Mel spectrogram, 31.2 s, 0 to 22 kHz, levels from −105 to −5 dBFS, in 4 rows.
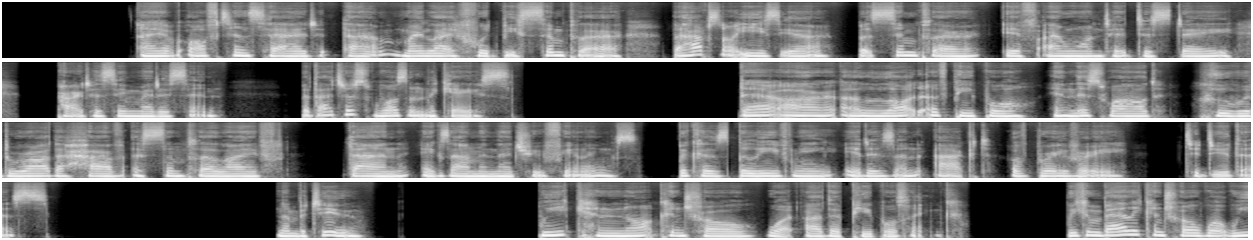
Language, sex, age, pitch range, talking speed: English, female, 20-39, 170-195 Hz, 145 wpm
